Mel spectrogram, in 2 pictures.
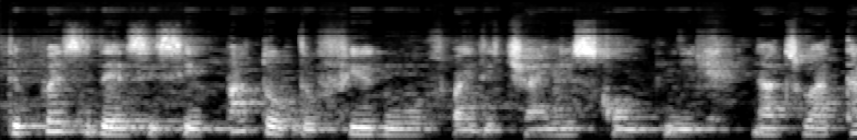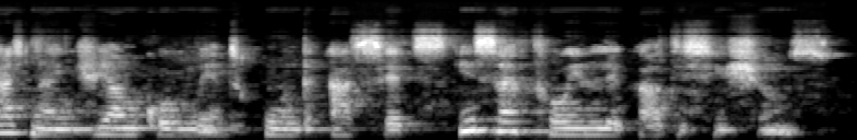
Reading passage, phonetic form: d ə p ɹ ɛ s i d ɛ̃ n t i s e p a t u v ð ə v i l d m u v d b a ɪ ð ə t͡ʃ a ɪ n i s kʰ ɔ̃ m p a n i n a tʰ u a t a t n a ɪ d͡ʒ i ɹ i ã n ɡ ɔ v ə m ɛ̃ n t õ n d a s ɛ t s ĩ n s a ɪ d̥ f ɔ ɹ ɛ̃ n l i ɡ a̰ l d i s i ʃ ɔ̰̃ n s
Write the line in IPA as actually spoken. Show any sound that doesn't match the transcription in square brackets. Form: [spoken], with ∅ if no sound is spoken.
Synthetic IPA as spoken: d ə p ɹ ɛ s i d ɛ̃ n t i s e p a t [ɔ] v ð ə [f] i l d m u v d b a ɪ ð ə t͡ʃ a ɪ n i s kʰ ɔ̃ m p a n i n a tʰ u a t a [t͡ʃ] n a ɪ d͡ʒ i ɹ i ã n ɡ ɔ v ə m ɛ̃ n t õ n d a s ɛ t s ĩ n s a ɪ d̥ f ɔ ɹ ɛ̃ n l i ɡ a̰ l d i s i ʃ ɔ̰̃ n s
